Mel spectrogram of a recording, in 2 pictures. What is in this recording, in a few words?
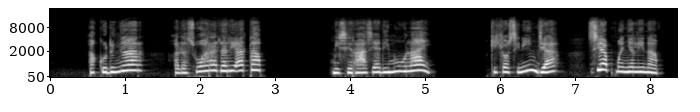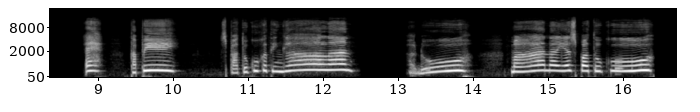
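CHARACTER, pre-teen – teenagers fun character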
